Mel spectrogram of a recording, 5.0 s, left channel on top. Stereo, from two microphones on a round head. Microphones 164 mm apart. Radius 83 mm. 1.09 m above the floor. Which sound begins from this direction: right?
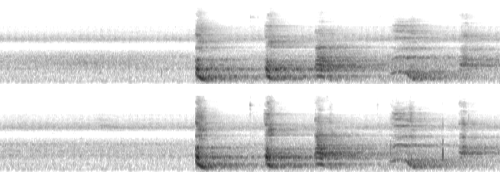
A shout, at 2.0 s.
